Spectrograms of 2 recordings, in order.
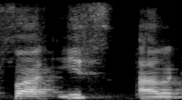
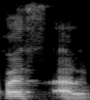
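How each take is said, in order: First: An extra 'i' syllable is voiced after fa. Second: No extra syllable is voiced after fa. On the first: The speaker calls it wrong. "Bukan fa'is'al" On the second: The speaker calls it right. "Cuma dibaca fas'al"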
